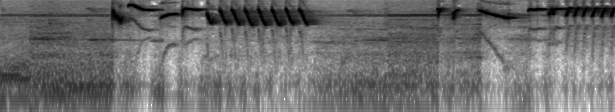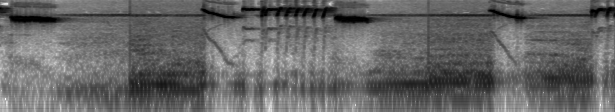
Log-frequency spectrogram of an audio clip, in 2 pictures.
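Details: Yellow-fronted canary song presented as a super clear master recording: bright high trills and rapid ticking bursts, downward-sweeping whistles and short buzzy notes in repeated phrases, over a steady thin high tone and a low background murmur.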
